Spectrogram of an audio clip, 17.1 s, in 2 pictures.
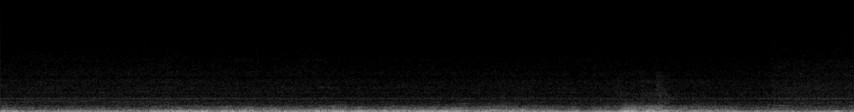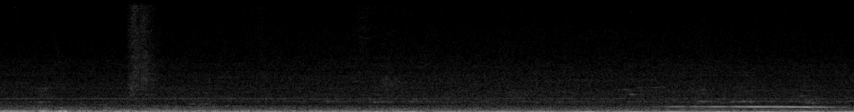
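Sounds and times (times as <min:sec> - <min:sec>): train wheels rumbling on track: 0:00.0 - 0:17.0
faint high tone: 0:14.7 - 0:17.0.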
